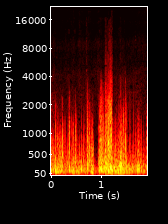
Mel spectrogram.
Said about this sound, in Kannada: ಗಾಳಿ ಸಿಕ್ಕಾಪಟ್ಟೆ ಗಾಳಿ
